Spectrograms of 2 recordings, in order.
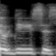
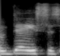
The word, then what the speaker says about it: Odysseus: You guys say Odysseus, it's actually Odysseus.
